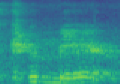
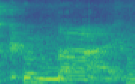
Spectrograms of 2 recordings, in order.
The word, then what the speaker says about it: Khmer: All this time you thought it was Khmer, right? No, it's Khmer. The R is silent.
